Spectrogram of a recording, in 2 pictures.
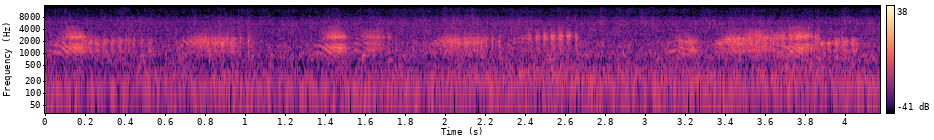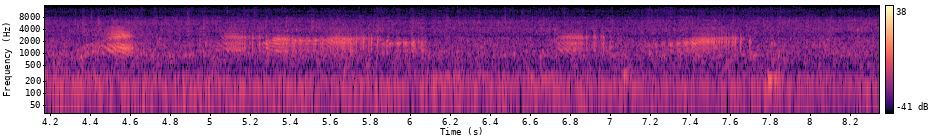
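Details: A dense night chorus of frogs in Florida on a full-moon night, overlapping nasal, buzzy calls repeated in rapid bursts; at least three frog types and one or two toad types present.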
